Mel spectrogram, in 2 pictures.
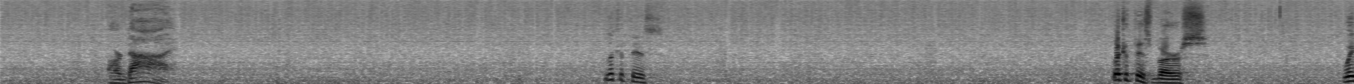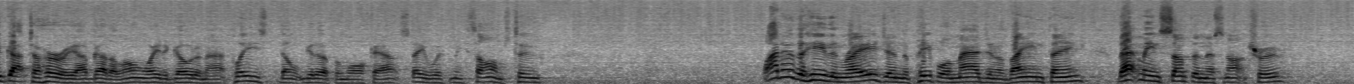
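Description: A man speaks through a microphone in a preaching manner, with long pauses.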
